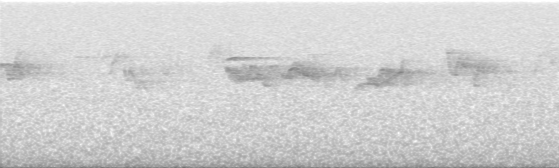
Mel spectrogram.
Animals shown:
Scarlet Tanager (Piranga olivacea)
Red-eyed Vireo (Vireo olivaceus)

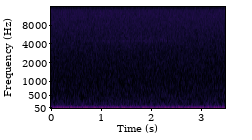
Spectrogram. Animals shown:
Dark-eyed Junco (Junco hyemalis)

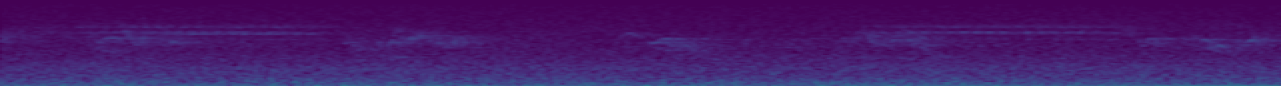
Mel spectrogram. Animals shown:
Red-eyed Vireo (Vireo olivaceus)
Dark-eyed Junco (Junco hyemalis)

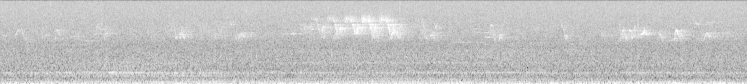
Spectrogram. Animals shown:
Wood Thrush (Hylocichla mustelina)
Eastern Wood-Pewee (Contopus virens)
American Robin (Turdus migratorius)
Red-eyed Vireo (Vireo olivaceus)
Ovenbird (Seiurus aurocapilla)

